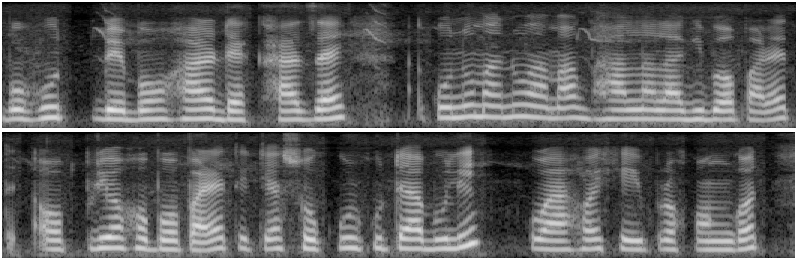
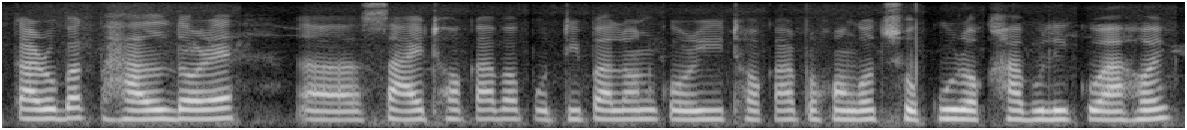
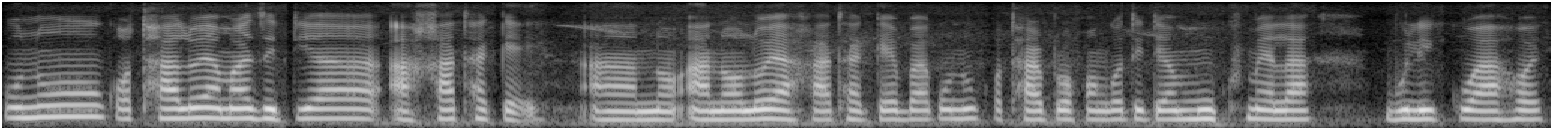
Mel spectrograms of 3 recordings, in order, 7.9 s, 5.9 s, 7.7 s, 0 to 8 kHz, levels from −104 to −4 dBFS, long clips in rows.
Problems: constant background noise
